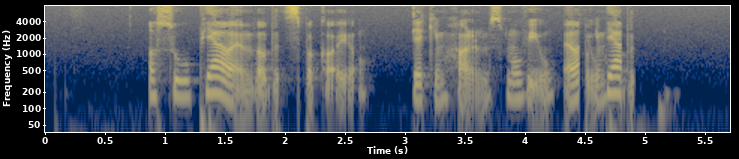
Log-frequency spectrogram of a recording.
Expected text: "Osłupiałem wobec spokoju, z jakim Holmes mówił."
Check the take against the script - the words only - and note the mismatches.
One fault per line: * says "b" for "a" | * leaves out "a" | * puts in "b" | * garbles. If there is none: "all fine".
* leaves out "z"
* garbles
